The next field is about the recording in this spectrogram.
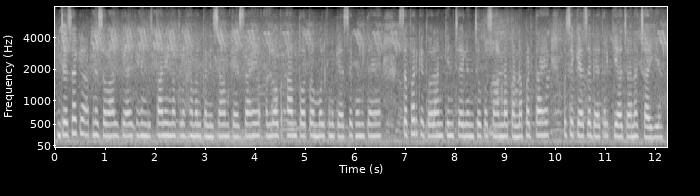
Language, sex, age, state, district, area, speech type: Urdu, female, 30-45, Uttar Pradesh, Aligarh, rural, spontaneous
